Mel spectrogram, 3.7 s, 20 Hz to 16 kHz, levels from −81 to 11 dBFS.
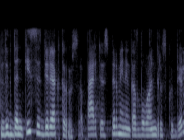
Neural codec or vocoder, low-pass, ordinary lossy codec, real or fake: codec, 16 kHz, 1 kbps, X-Codec, HuBERT features, trained on balanced general audio; 7.2 kHz; Opus, 64 kbps; fake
